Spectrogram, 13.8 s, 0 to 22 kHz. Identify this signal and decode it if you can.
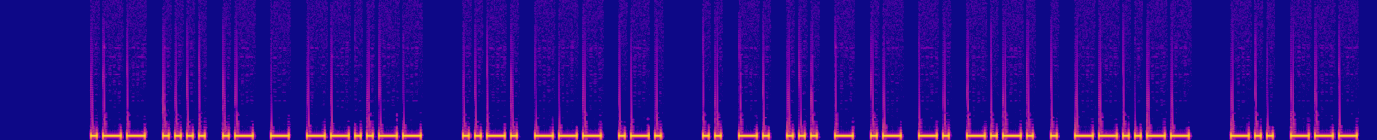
Morse code, heard as a keyed tone, about 20 wpm, 700 Hz. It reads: WHAT, FOR INSTANCE, DO
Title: Sentences from Top 1000 Words - Review Part 5 - 20wpm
